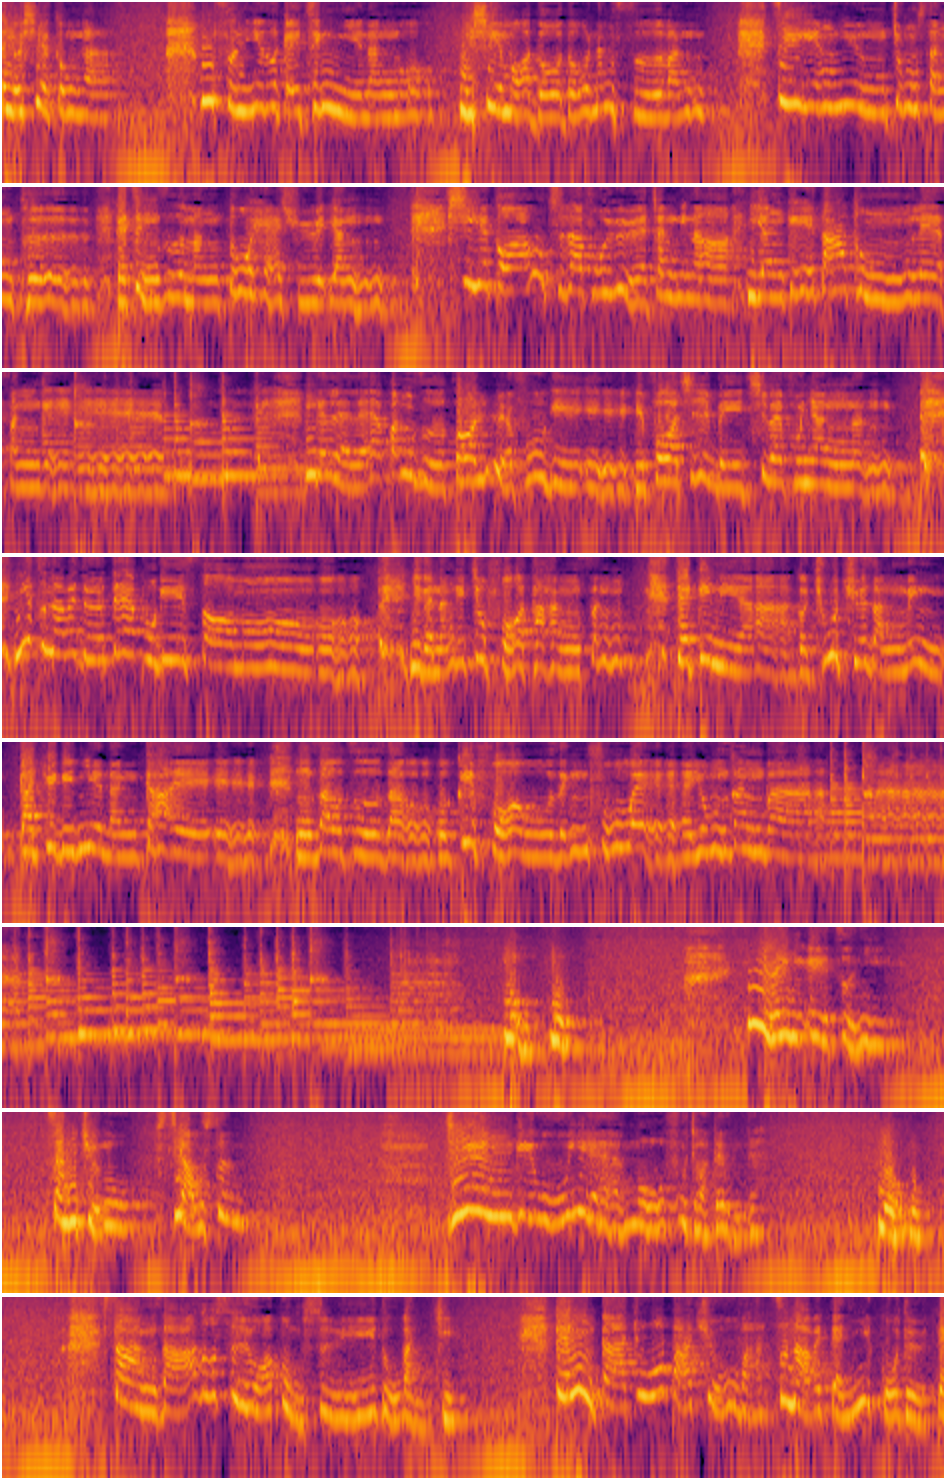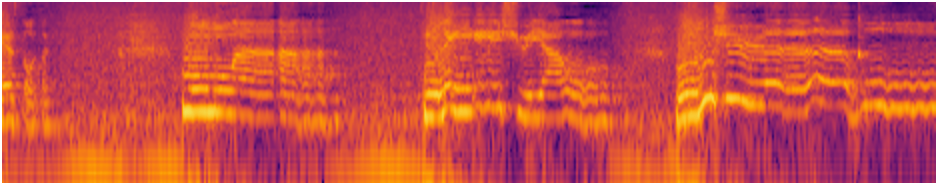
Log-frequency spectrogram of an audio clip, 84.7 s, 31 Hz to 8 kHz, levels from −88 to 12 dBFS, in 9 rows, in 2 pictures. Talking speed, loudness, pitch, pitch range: 115 characters per minute, -11 LUFS, 265 Hz, 230-310 Hz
